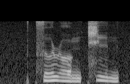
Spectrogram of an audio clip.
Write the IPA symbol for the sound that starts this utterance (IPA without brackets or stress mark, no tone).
t͡s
